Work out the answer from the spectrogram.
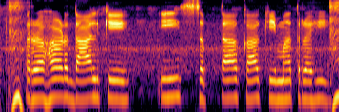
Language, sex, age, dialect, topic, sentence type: Chhattisgarhi, female, 25-30, Eastern, agriculture, question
